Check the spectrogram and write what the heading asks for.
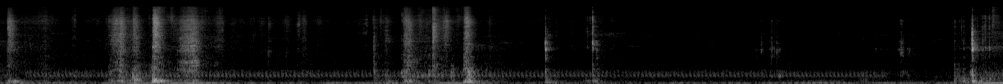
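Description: Small metal lock parts clicking and clinking against the steel case of a garage lock as a part is pressed back into place by hand. A handful of sharp clicks come in the first six seconds, then a faint steady hum, and one more click near the end.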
